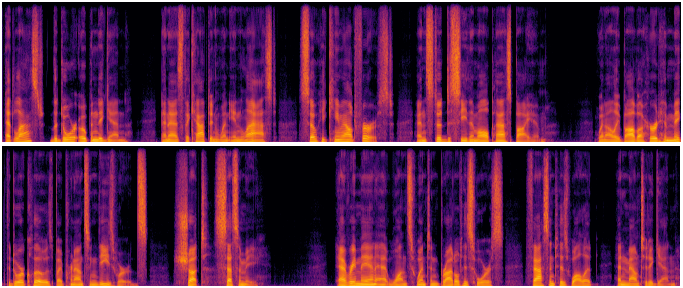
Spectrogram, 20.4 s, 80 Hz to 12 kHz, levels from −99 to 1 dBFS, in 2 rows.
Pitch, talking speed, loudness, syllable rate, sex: 120 Hz, 170 wpm, -20 LUFS, 4.8 syllables/s, male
